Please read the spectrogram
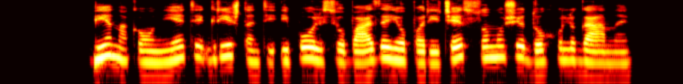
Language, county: Lithuanian, Tauragė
